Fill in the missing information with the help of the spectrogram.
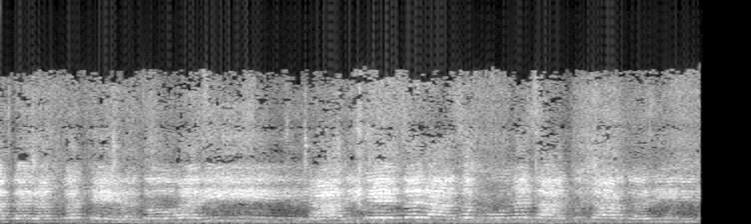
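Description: A group of children singing a devotional song together. The singing breaks off abruptly near the end.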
